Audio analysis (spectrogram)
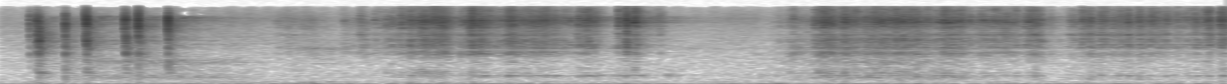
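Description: Long pink acrylic nails scratch and flick across the nylon and natural bristles of a vintage, ornate hairbrush with a metal back and handle, held close to the mic. A quick burst of sharp, bright bristle flicks comes first, followed by softer, steady scratchy hissing that swells and fades, all quiet and concentrated in the high frequencies.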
